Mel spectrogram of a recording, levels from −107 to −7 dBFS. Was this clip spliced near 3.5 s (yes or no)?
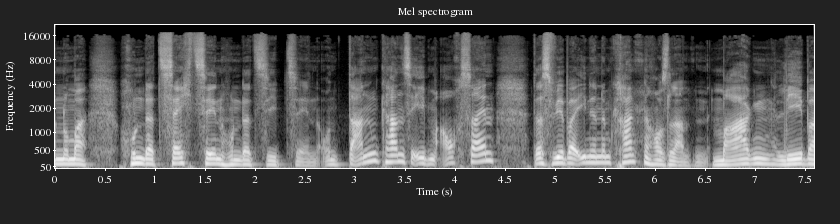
no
